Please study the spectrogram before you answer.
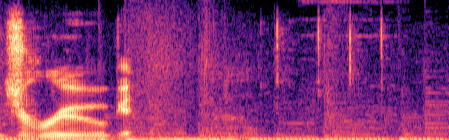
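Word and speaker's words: друг: Like the A-P-Y-R in like Russian, which is apparently pronounced like Droog. Because, you know, Cyrillic.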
